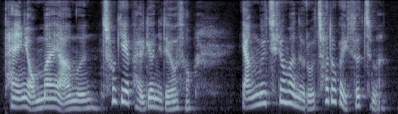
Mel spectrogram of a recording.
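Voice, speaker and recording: A woman's voice: on the low side, sing-song, a little fast, a little mellow. A woman narrator reading a scripted first-person story in a dramatic storytelling style.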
